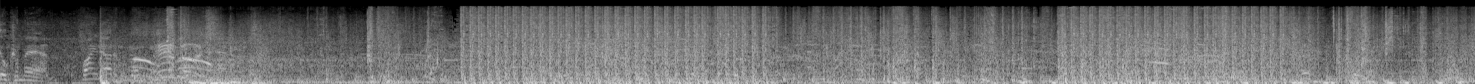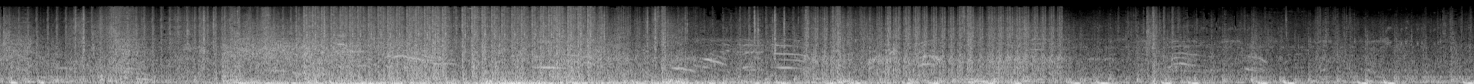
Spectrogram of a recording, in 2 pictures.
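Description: Rifle shots crack in a loud war game.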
